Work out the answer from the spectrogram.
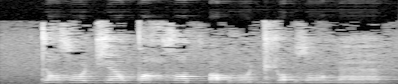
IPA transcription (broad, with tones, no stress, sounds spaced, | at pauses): t e˧ zˤ o˦ t͡ɕ æ˦ l tˤ u˧ χ zˤ e˦ t͡sʼ ɒ˧ ʔ ðˤ u˨ d͡ʑ o˧ ʔ zˤ o˧ ŋ æ˧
